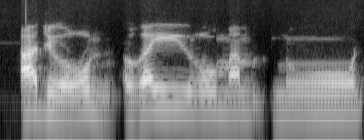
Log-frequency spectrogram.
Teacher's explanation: गैरो रा पुर है, गैरु ममनून अजरुन की रा भी पुर है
